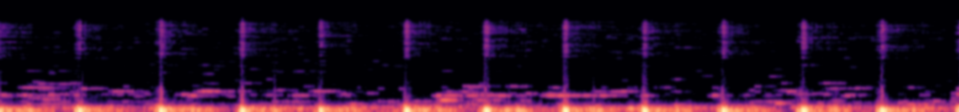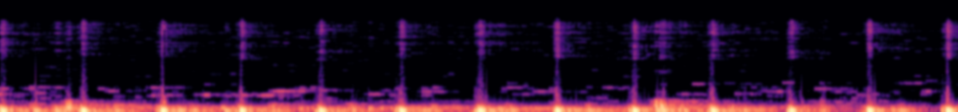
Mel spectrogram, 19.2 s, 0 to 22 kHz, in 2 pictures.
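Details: Self-recorded heartbeat of a person with PVC/PAC premature beats, felt as a falling sensation: about 76 a minute, mostly steady, with occasional early beats, pauses and skipped beats.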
